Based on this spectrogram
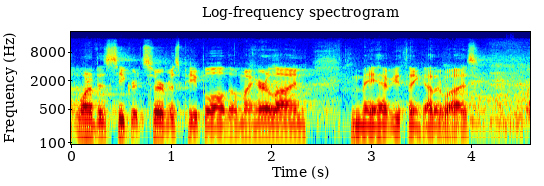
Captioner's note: laughter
